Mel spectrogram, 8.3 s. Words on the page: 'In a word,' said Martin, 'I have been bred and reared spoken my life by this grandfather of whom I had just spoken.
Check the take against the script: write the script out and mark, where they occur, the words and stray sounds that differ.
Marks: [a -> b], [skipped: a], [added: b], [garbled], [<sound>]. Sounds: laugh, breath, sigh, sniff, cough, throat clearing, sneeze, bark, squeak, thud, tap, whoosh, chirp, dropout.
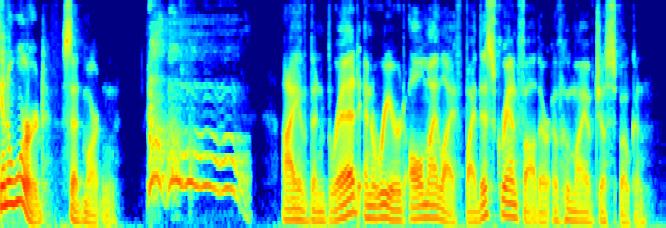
'In a word,' said Martin, [bark] 'I have been bred and reared [spoken -> all] my life by this grandfather of whom I [had -> have] just spoken.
